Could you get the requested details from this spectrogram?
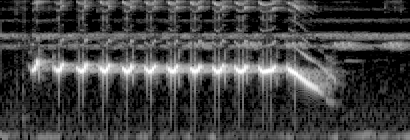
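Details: Common iora (sirtu/cipoh) singing eagerly while calling out to a rival: a rapid run of about twelve identical bright chipping notes, then a final note that slurs smoothly downward.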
